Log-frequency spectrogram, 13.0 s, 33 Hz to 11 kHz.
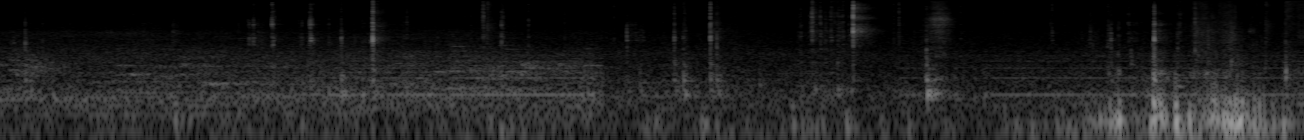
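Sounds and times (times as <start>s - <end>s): wire connectors clicking into place: 2.4s - 4.2s, 8.0s - 9.1s.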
